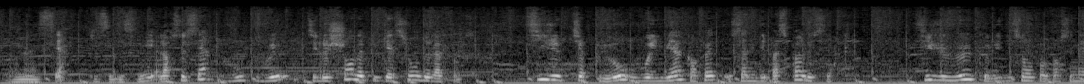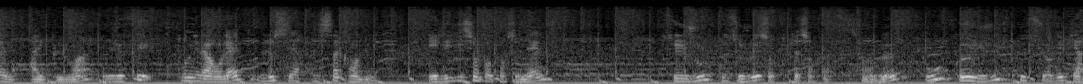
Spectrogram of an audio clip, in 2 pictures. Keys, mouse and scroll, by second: 2.7 click.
